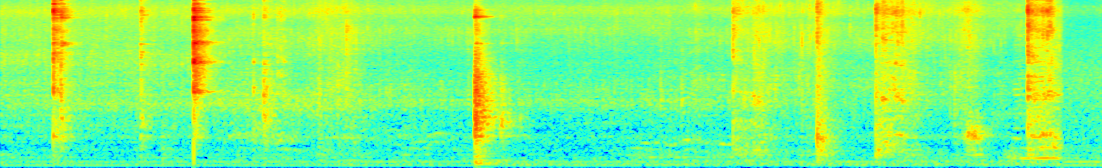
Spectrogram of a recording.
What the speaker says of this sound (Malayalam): മസാല വറുത്ത് വെച്ചിരിക്കുന്ന മസാലയെല്ലാം കൂടെ ചേർത്ത് ഇളക്കി കൊടുക്കാം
